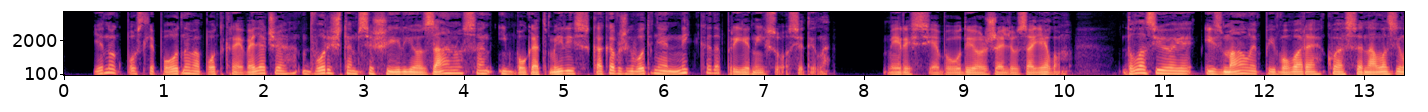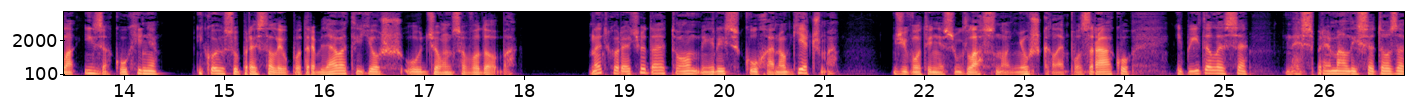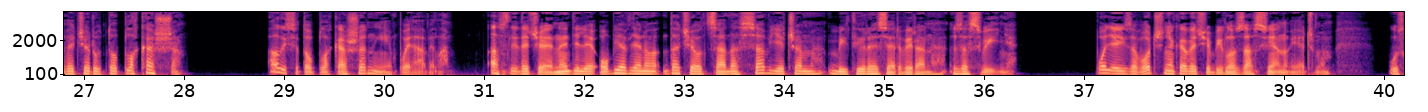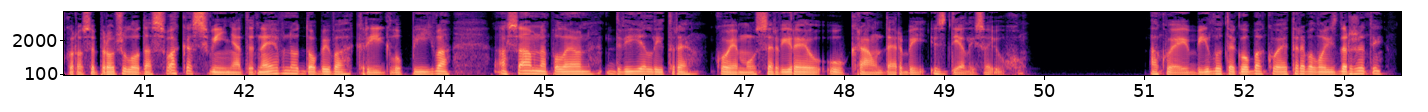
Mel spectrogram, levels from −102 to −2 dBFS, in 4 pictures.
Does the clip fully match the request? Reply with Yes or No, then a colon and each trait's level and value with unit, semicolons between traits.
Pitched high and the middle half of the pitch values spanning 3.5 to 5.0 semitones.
No: low, 110 Hz; average, 4.0 semitones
